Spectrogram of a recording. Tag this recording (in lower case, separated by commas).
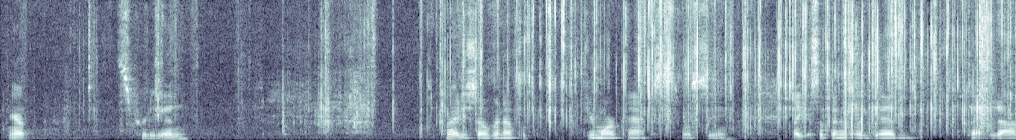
inside a small room, speech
